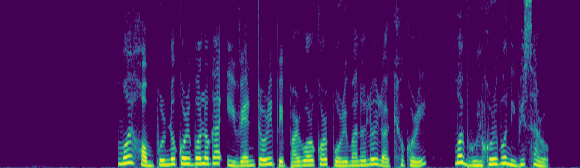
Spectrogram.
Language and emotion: Assamese, fearful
